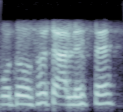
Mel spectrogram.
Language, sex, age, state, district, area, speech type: Hindi, female, 60+, Rajasthan, Jaipur, urban, conversation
